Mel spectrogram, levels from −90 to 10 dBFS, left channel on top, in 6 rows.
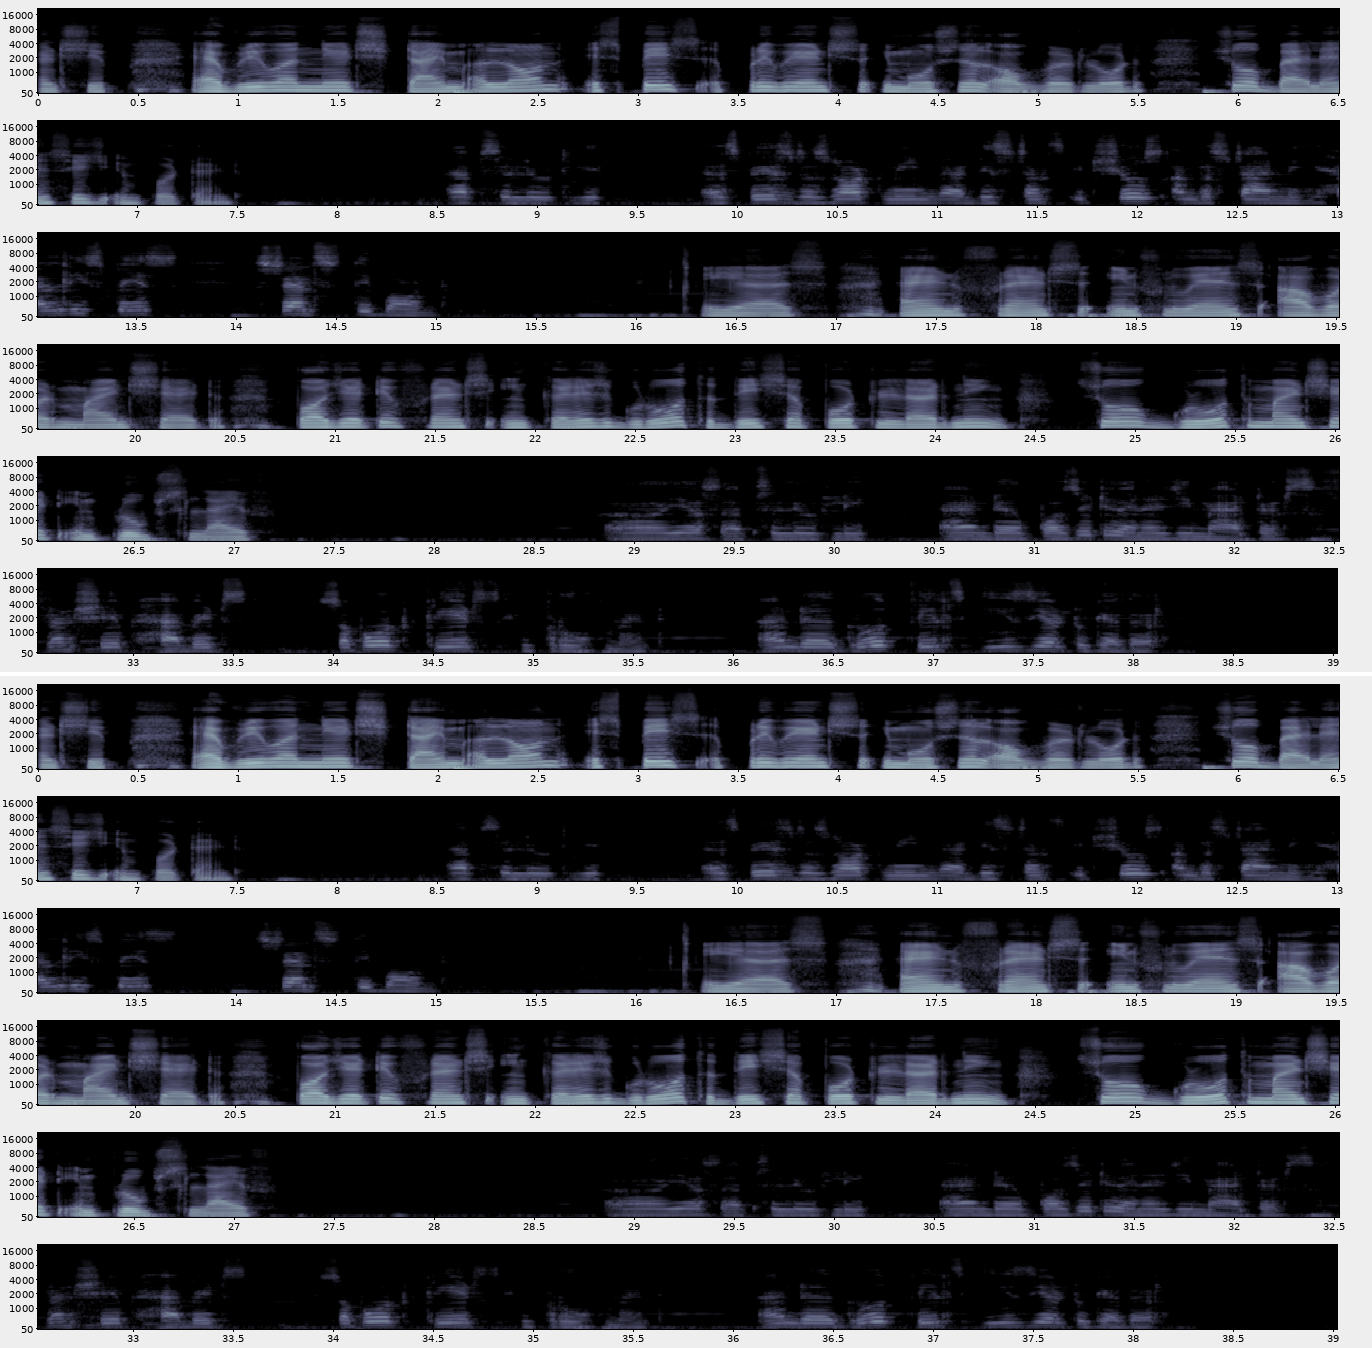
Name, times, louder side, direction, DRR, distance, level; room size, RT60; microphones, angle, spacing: voice 1, 0.0-7.5 16.3-27.1, right 2 dB, 15° right, 0.3 m, -30 dB
voice 2, 8.5-9.3 9.8-13.7 14.1-15.0 28.9-30.2 30.5-33.6 33.9-35.6 36.1-38.2, left 2 dB, 35° left, 3.7 m, -50 dB
open air
head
